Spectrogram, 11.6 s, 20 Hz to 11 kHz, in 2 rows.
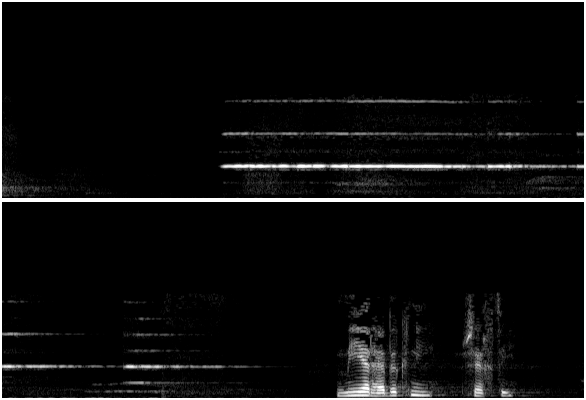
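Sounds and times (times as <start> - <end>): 
flute holding a single high note: 2.2 - 8.4
speech: 9.2 - 11.0.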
